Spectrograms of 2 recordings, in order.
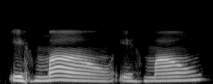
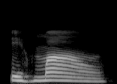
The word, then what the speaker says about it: irmão: Irmão, brother, irmã, sister. You can see the difference between brother and sister is the O. Irmão, irmã.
